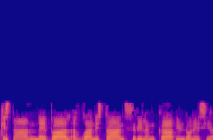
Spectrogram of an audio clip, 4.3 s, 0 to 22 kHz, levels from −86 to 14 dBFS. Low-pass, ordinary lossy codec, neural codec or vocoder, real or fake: 7.2 kHz; MP3, 24 kbps; none; real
